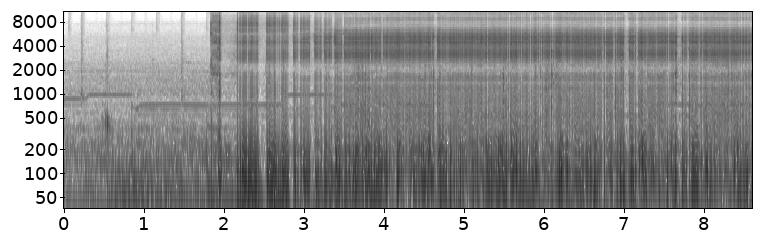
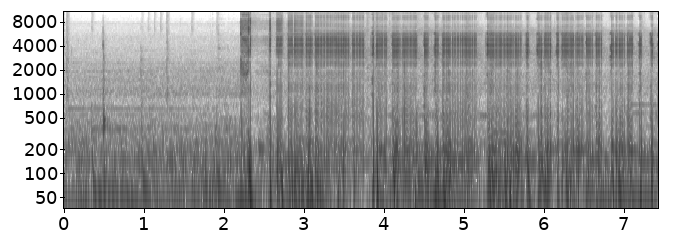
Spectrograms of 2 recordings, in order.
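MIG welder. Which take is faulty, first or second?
second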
